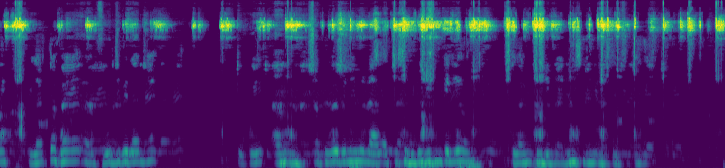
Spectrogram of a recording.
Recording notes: This is extracted audio version of a live session chat. Since it's online recorded ,some minute glitch were still on board.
